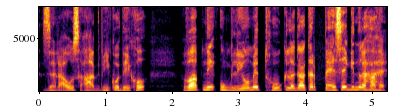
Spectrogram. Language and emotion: Hindi, disgusted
